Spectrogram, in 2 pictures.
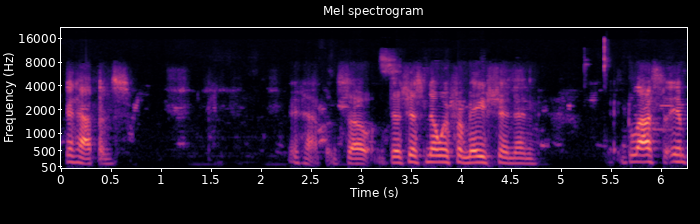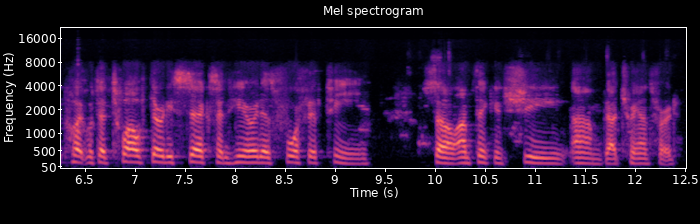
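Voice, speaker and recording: A man telling a story on a casual live chat, animated and laughing often. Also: a little high, unhurried, no room sound. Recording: dry, dull lo-fi sound.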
